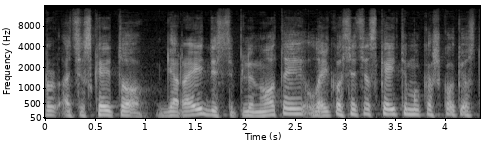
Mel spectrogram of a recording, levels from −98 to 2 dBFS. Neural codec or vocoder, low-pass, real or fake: vocoder, 44.1 kHz, 128 mel bands, Pupu-Vocoder; 14.4 kHz; fake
